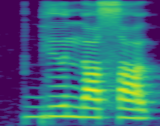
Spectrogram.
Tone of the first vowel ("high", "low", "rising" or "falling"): high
